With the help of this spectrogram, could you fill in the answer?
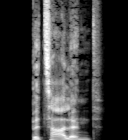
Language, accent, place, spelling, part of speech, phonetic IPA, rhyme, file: German, Germany, Berlin, bezahlend, verb, [bəˈt͡saːlənt], -aːlənt, De-bezahlend.ogg
- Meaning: present participle of bezahlen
